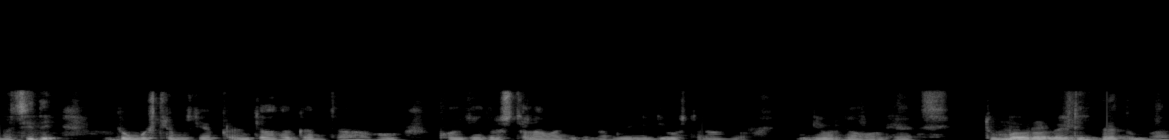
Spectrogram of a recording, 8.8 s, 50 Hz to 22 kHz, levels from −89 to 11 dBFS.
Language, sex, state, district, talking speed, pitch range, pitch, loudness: Kannada, male, Karnataka, Chamarajanagar, 90 wpm, 125-135 Hz, 130 Hz, -38 LUFS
